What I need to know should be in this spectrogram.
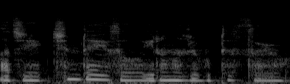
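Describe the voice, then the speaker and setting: A woman is speaking. Her pace is very slow. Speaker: diet vlogger. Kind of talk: vlog narration. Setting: at home in bed.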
